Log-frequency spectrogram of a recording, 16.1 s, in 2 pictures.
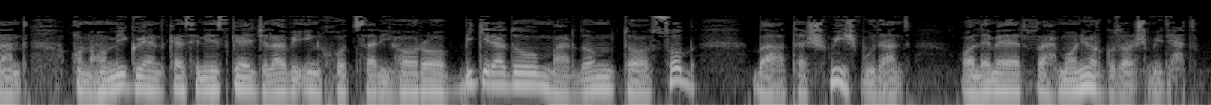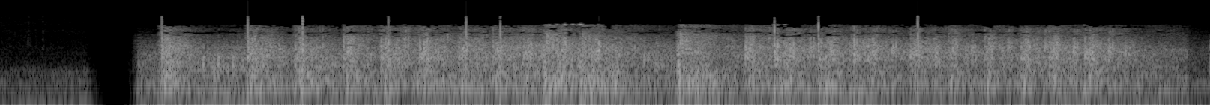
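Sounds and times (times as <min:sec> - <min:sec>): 
speech: 0:00.1 - 0:08.1
celebratory light and heavy weapons fire at night in Sheberghan Afghanistan: 0:09.0 - 0:16.1.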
